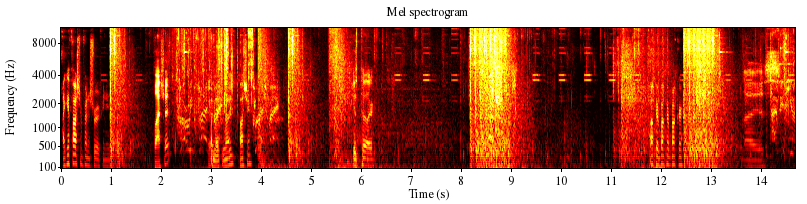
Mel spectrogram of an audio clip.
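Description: An assault rifle fires in short bursts.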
